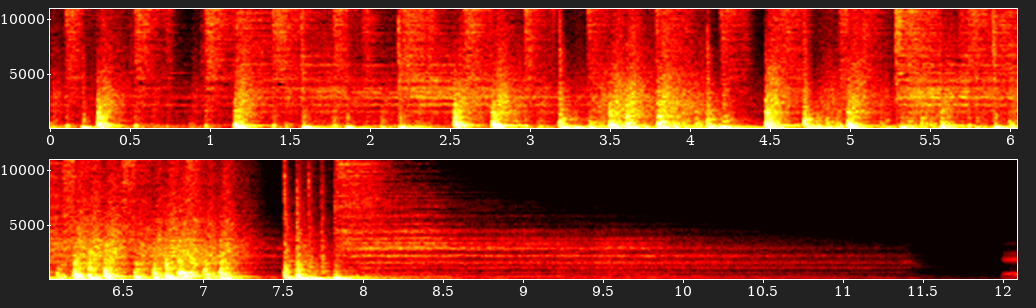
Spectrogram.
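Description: Acoustic drum kit playing a beat into a fill-in while the foot-pedalled hi-hat keeps running underneath as a time-keeper. Near the end comes one last strong hit, and the cymbals and drums ring and fade away over about four seconds.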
